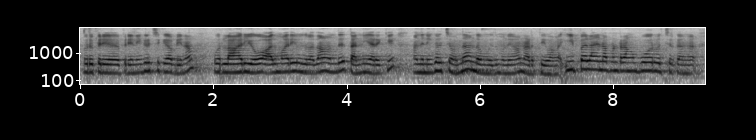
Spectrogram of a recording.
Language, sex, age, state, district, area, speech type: Tamil, female, 30-45, Tamil Nadu, Perambalur, rural, spontaneous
